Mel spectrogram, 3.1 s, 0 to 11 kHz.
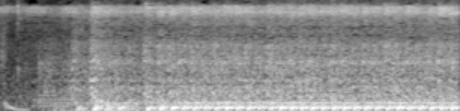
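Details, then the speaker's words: Honda PCX 150 with a cheap open air filter just fitted and modified spec: the engine settles into an even, low putter with no carburetor-like intake hiss or popping; a normal, safe idle. "Nah, nggak ada suara yang namanya istilahnya suara dari kayak istilahnya karburator kebuka gitu, nggak ada ya, aman ya. Nah, jadi suaranya lebih aman."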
